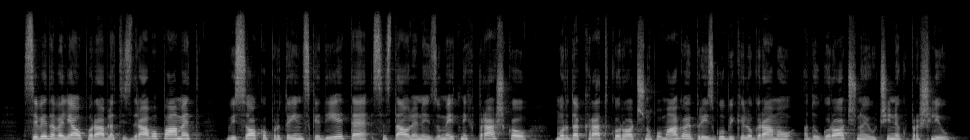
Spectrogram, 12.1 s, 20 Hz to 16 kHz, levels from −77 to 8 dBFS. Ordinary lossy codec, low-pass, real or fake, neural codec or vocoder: none; 14.4 kHz; real; none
